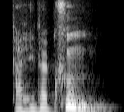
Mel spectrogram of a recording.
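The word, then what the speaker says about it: talitha kum: 뭐라 그러시죠 달리다 금이라고 한국 성경에는 달리다 군이라고 돼 있는데 그 꿈이 더 정확한 발음은 꿈이었던 거예요 달리다 쿵 소녀야 일어나라 죽은 사람이었어요데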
